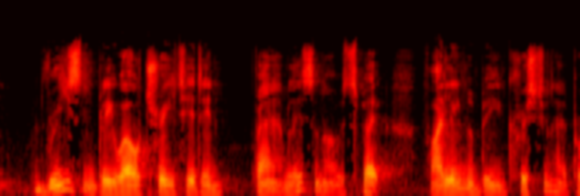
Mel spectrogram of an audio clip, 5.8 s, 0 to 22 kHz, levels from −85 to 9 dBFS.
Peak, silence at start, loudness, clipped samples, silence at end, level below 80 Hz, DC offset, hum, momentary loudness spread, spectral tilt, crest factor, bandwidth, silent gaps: -14 dBFS; 0 s; -35 LUFS; under 0.1%; 0 s; -58 dBFS; under 0.1%; none; 11 LU; -4 dB/octave; 22 dB; 10 kHz; none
